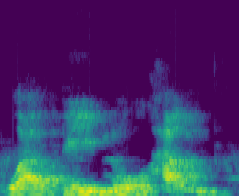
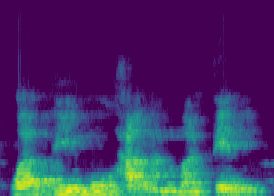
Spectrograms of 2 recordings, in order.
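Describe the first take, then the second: First: The name ends without an added -in sound. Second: The name ends with an added -in sound. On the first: The speaker calls it wrong. "Bukan wabim" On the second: The speaker calls it right. "tapi wabi Muhammadin"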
